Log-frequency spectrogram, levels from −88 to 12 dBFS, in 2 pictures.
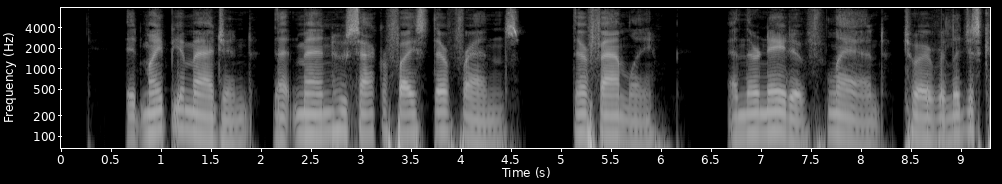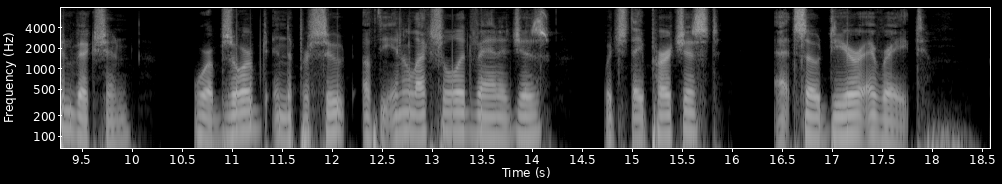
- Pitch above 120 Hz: No, low, 100 Hz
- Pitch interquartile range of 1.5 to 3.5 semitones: Yes, average, 2.8 semitones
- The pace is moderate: No, slow, 120 wpm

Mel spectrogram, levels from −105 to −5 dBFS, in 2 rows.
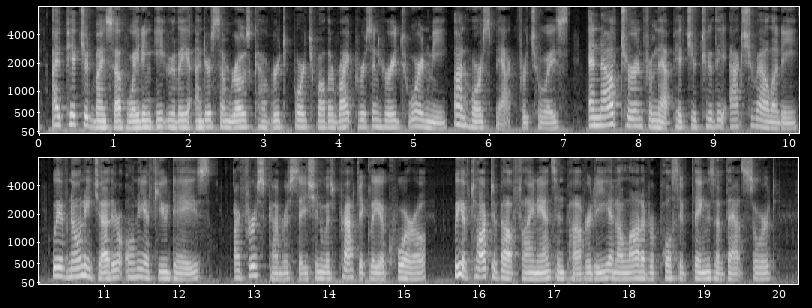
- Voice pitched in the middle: Yes, medium, 150 Hz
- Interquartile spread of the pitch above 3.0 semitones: No, narrow, 2.6 semitones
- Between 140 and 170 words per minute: No, average, 185 wpm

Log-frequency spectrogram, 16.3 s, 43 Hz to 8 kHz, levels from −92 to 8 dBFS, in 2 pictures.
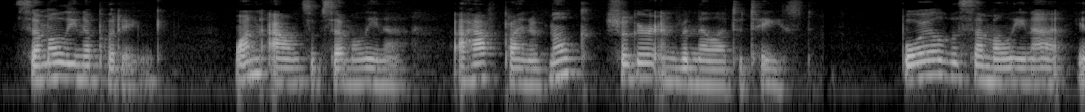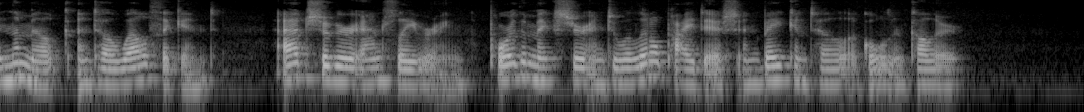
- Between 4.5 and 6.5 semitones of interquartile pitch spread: No, average, 3.7 semitones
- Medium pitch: Yes, medium, 175 Hz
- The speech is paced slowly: No, average, 155 wpm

